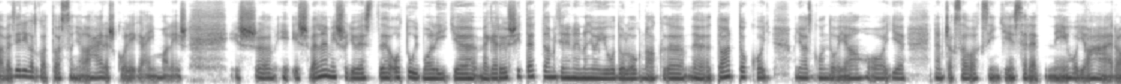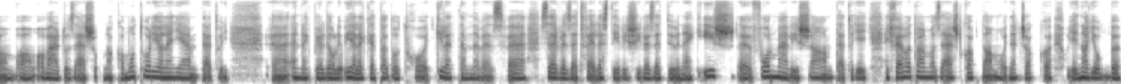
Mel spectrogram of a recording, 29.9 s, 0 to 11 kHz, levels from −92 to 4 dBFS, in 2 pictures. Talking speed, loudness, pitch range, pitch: 140 wpm, -29 LUFS, 150-180 Hz, 160 Hz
